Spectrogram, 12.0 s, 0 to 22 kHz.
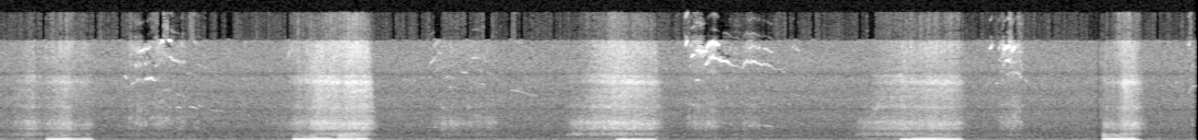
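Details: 13-year-old large-built male cat snoring loudly while asleep: soft, low, tonal snores about every two to three seconds, five in all, over quiet room noise.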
